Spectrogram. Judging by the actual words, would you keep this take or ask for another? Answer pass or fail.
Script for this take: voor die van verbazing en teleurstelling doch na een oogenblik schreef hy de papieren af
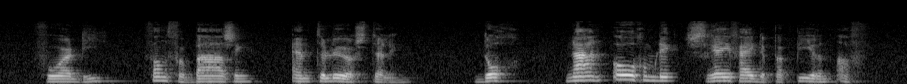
pass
